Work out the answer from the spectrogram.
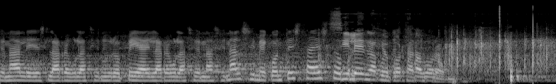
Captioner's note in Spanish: Rumores.-Aplausos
